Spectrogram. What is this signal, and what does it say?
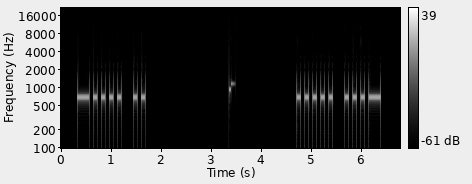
Morse code, heard as a keyed tone, about 15 wpm, 700 Hz. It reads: 6 I 5 V
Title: Two Challenging Letter-Number Combinations 15wpm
